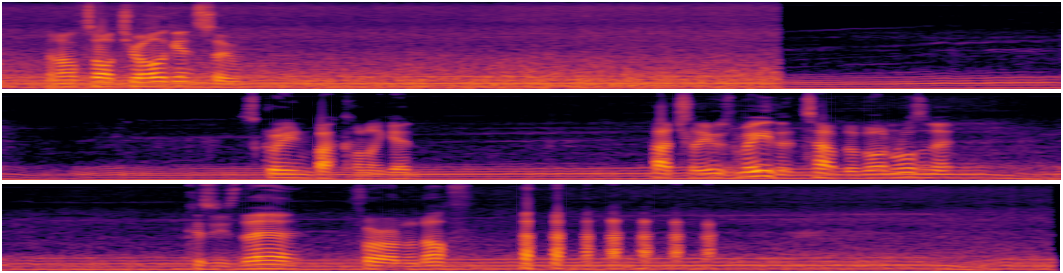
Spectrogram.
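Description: A motorcycle engine hums steadily, its pitch rising and falling with the speed.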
